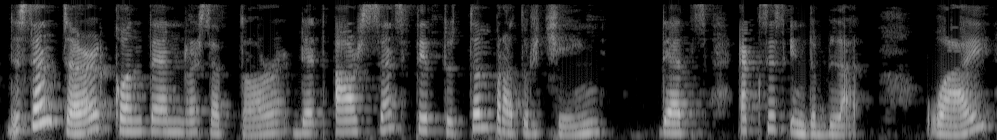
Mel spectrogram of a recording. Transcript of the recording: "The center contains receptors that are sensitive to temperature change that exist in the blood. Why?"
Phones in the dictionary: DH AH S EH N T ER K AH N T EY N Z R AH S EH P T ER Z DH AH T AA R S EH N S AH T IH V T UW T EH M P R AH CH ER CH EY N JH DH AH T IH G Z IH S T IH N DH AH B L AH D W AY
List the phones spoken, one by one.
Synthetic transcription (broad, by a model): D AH S EH N T ER K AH N T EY N R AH S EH P T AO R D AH T AA R S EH N S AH T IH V T UW T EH M P R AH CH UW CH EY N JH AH T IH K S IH S IH N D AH B L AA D W AY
